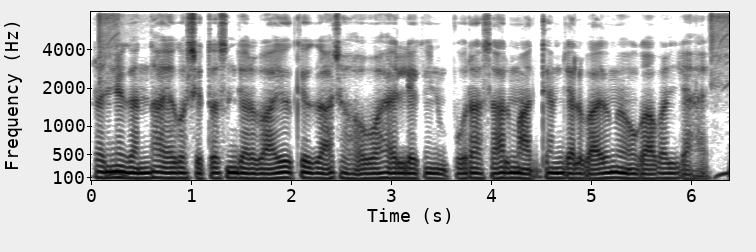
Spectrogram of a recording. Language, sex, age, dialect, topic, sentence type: Magahi, male, 18-24, Southern, agriculture, statement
